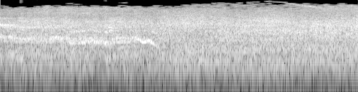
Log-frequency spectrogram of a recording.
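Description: A car passing on the street: a steady rush of tyre and engine noise, with a high tone sliding down in pitch that stops about a second in.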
